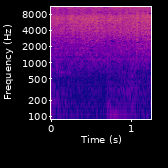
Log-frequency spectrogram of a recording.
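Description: Vegetables frying in oil with a pinch of salt give a steady, close hiss of sizzling, with a low rumble of the pan shifting partway through.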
